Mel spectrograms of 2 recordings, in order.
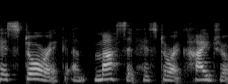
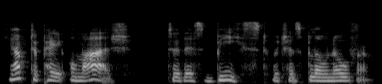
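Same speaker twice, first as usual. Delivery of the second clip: ordinary delivery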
